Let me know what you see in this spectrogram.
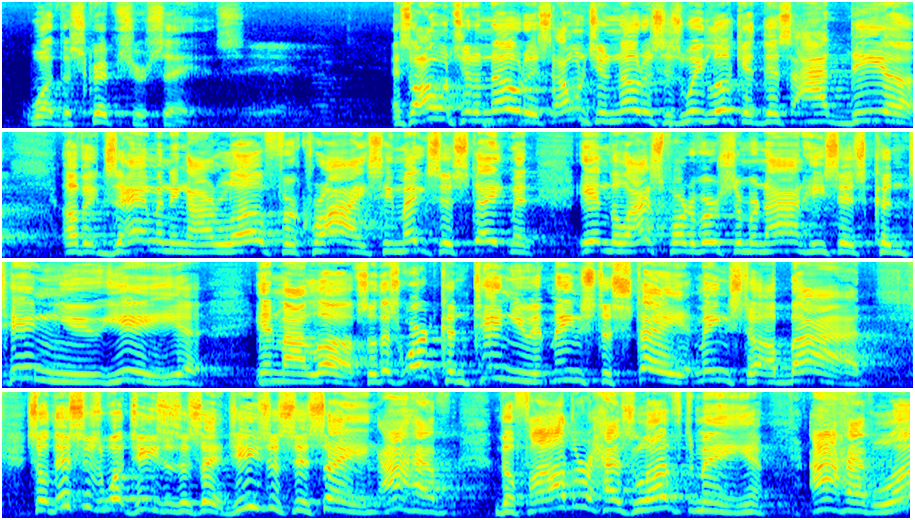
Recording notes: Preached at Clifton Baptist, Forest Ms.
